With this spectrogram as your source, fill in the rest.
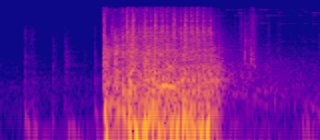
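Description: An automatic rifle fires a loud, rapid burst.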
